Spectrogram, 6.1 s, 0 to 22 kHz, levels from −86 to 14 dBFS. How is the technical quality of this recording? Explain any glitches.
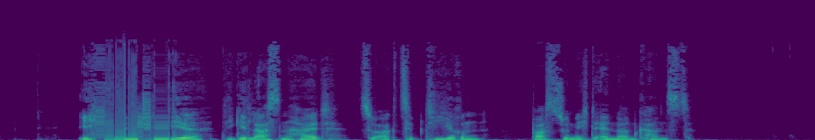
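The recording has one clear glitch, from 0.69 s to 1.33 s, where the speech turns into robotic sound from repeated short buffers. For those roughly 0.64 seconds the voice becomes a rigid, metallic buzz pitched at about 94 Hz that only loosely tracks the speech. The likely cause is audio arriving too slowly, so playback keeps looping a segment of about 10.7 ms, which fits that buzz rate, for most of the stretch while the real audio is dropped.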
